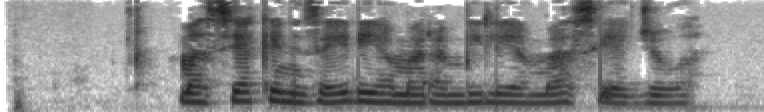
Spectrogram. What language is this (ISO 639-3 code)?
swa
